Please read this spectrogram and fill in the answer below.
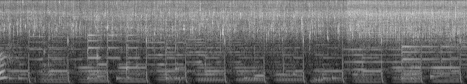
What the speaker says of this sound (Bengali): ভালো করে মাখা হয়ে গেলে তেল গরম তেলে সবগুলো ভেজে নেব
